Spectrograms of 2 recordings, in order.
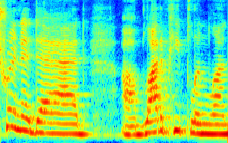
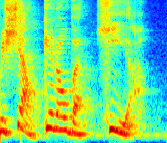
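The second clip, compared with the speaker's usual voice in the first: put-on stern scolding motherly voice; 2 semitones higher than usual. Recalling kids annoying her, channeling her mother: imitating mother's scolding voice. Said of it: "I would channel my mother and it'd be like".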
